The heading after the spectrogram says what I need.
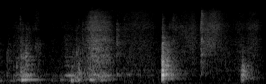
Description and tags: asseoir chaise2
sitting down on a wood chair which squeak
